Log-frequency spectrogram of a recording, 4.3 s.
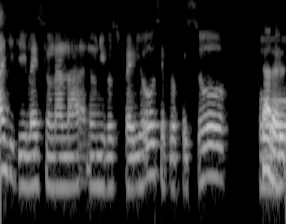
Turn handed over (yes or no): no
